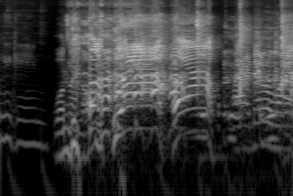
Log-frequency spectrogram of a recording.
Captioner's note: all laughing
